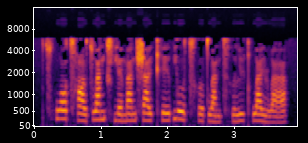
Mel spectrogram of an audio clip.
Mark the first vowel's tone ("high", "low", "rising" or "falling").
high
